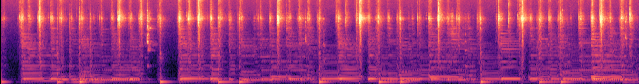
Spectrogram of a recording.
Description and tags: SOUL SHAKE Guitar+Percussion
A collection of samples/loops intended for personal and commercial music production. For use
All compositions where written and performed by
Chris S. Bacon on Home Sick Recordings. Take things, shake things, make things.
acapella, acoustic-guitar, bass, beat, drum-beat, drums, Folk, free, guitar, harmony, indie, Indie-folk, loop, looping, loops, melody, original-music, percussion, piano, rock, samples, sounds, synth, vocal-loops, voice, whistle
